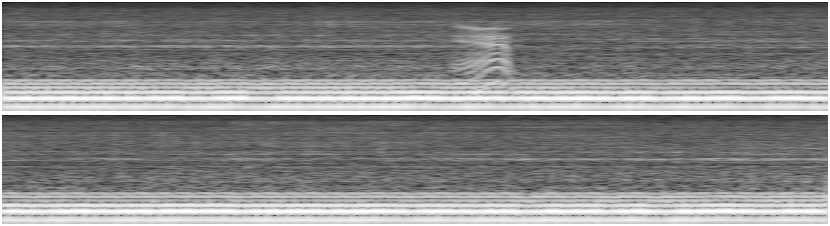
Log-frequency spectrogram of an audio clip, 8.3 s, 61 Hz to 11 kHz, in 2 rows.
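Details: Older Saab from the Saab 9000 era idling: steady idle with a thin constant whine and faint chirp over the low rumble; noisy accessory belt or idler pulley suspected, plus a slight exhaust flange leak.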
